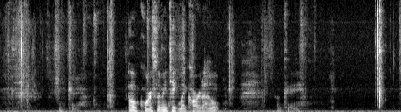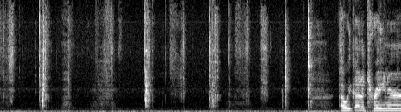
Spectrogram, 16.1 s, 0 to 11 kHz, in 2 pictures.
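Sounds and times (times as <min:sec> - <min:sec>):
trading cards flipped: 0:00.2 - 0:01.2, 0:01.9 - 0:02.4, 0:07.5 - 0:09.2, 0:10.9 - 0:13.8.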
